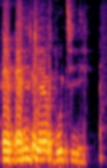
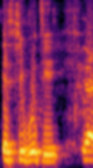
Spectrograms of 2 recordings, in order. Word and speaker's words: Djibouti: And strangely, people are saying DJ Booty. DJ Booty. You know, that's the thing when it comes to pronunciation. Once people are not familiar with certain words, they want to break it down into syllables. So it's like someone saying Alif Banjo. So they want to put it in syllables. So it's DJ Booty. Yeah, DJ. No, but it's Djibouti on a very serious note.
